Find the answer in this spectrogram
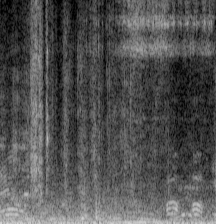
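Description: Steady low rumble of a sportfishing boat's engine and the water it moves through, with indistinct voices on deck.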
